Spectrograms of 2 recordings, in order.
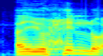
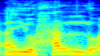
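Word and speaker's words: يُحَلُّ: Ayuhillu anhu au yunsharu, ya. Au ya, ayuhallu, ini maaf bacanya ayuhallu anhu au yunsharu.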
